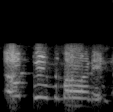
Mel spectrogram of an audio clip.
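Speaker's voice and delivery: squeaky falsetto cadence call; mock high-pitched recruit calling cadence. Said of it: "I had a real high-pitched voice".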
